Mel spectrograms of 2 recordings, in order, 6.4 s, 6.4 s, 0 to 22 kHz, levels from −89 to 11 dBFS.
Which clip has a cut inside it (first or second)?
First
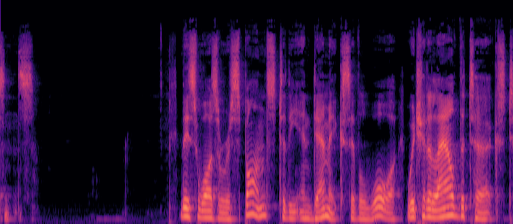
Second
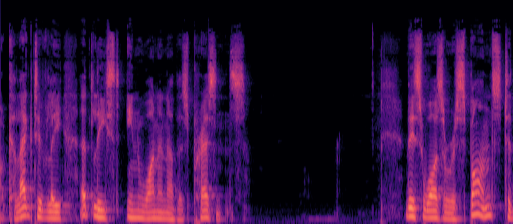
first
